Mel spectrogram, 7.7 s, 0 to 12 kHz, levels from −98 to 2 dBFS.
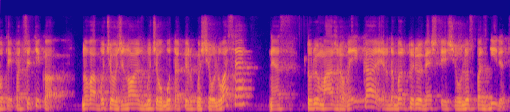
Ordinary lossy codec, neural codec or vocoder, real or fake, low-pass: MP3, 96 kbps; none; real; 7.2 kHz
